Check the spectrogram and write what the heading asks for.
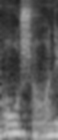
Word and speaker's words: Auchan: Okay, auf jeden Fall hat Auchan, oder wie die Luxemburger sagen, Auchan, die betonen ja tendenziell mhm. eher die erste mhm. Silbe, mhm.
